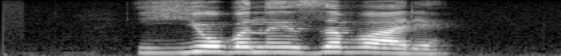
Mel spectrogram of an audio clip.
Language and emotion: Russian, angry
